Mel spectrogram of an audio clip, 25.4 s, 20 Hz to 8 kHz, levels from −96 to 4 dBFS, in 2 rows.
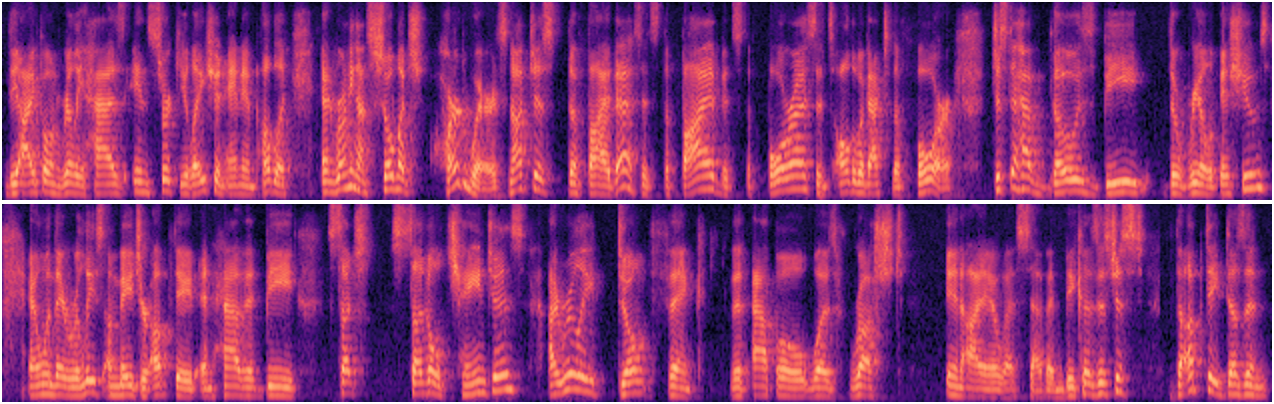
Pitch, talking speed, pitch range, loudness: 145 Hz, 170 wpm, 130-175 Hz, -17 LUFS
